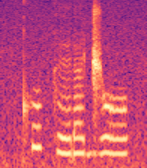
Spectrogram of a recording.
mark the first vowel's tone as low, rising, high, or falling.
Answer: high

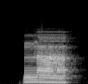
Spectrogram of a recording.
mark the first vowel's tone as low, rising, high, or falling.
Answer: low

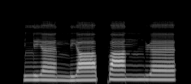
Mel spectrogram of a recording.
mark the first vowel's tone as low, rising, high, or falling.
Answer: low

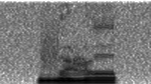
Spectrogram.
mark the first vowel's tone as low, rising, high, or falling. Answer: low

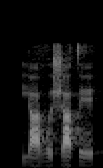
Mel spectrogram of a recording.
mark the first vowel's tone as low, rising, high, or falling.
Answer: low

